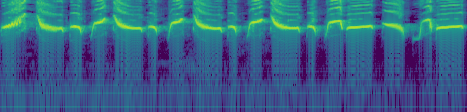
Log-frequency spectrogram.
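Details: Song of the Chinese hwamei, native to China: a steady, energetic stream of loud, ringing, slurred whistles, close to two each second, each note bending sharply in pitch.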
